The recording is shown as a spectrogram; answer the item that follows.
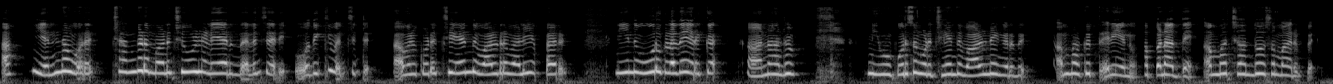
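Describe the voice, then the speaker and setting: A woman's voice: very high-pitched, fairly even intonation, brisk. A woman voicing a fond village mother in a cartoon, with a Madurai Tamil accent, advising her newly married daughter and chuckling through tears. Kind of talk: cartoon voice acting.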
